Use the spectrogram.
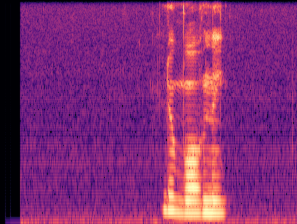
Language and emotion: Russian, neutral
